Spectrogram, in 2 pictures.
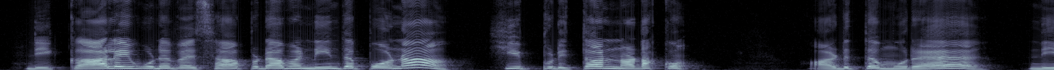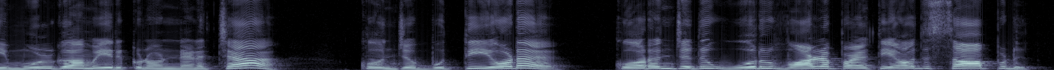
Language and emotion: Tamil, angry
